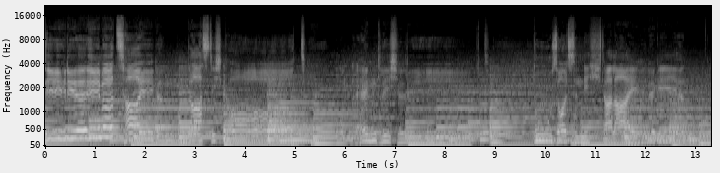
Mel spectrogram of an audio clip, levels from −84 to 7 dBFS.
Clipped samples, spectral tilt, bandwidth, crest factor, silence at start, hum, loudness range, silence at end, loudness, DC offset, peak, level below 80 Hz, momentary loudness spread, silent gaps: under 0.1%; -5.5 dB/octave; 15.5 kHz; 16 dB; 0 s; none; 6 LU; 0 s; -20 LUFS; under 0.1%; -4 dBFS; -30 dBFS; 9 LU; none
